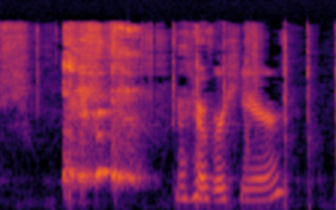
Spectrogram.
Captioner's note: student coughs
